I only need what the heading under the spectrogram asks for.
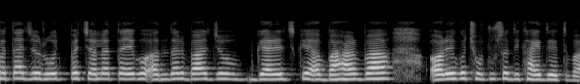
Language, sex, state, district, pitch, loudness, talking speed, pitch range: Bhojpuri, female, Uttar Pradesh, Gorakhpur, 250 Hz, -18 LUFS, 205 wpm, 235-260 Hz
